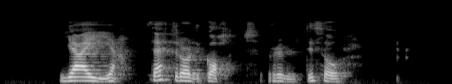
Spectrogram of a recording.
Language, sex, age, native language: Icelandic, female, 40-49, Icelandic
